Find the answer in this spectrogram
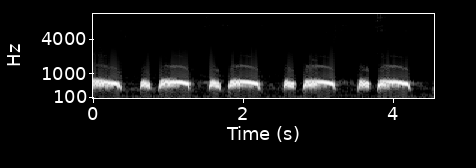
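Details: Zebra dove, filmed during bird trapping, giving loud clear coos: short note then longer slurred note, paired and repeated about once per second, with faint high chirps in the background.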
